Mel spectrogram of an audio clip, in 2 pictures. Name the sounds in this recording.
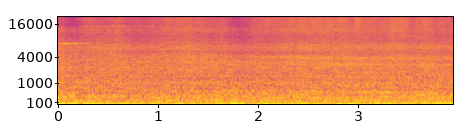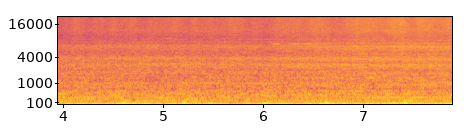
engine of unclear size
